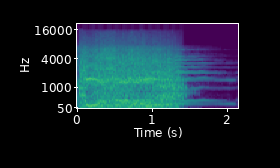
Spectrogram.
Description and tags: HUGE AND LOUD Explosion
A SUPER loud explosion. Watch out for your ear drums!
lazer, explode, boom, missile, bang, explosion, bomb, laser, loud, gun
